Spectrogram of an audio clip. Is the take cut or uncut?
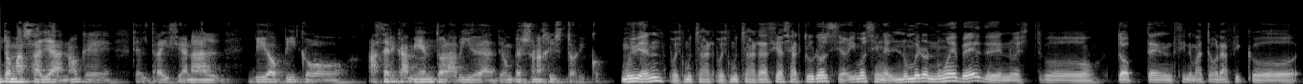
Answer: cut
